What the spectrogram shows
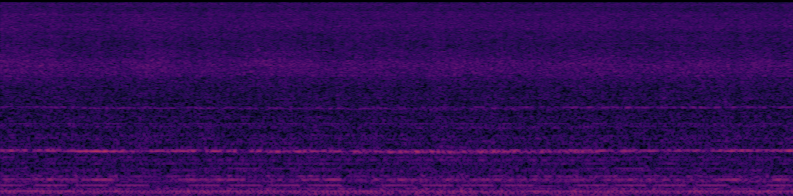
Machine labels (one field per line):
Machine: slide rail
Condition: normal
